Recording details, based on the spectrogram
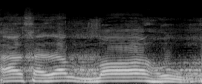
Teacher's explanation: Jadi bacaannya di ujung lidah benar-benar tidak tersentuh gigi ketika dibaca akhaza, lembut ya. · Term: Dza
